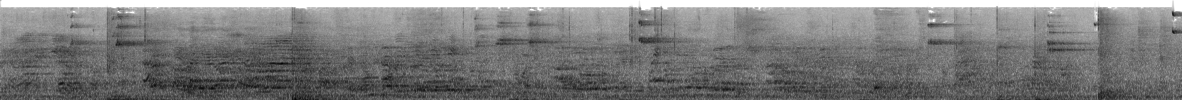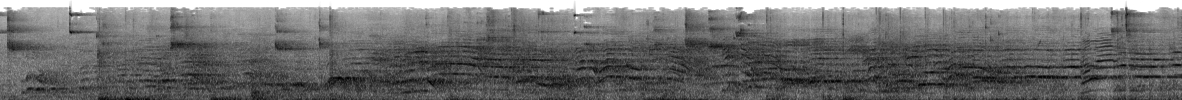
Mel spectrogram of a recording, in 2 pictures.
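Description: Basketballs bounce on a hard floor in a large echoing gym.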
